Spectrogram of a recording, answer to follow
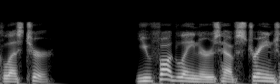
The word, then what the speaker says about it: Leicester: underwear ha sorry but it's not pronounced lyce Esther sir ignet said it's more like Lester you fog laners have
